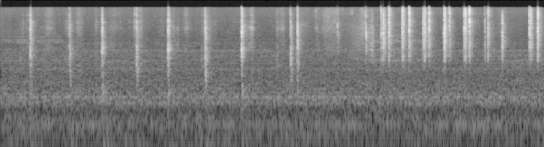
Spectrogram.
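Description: Long acrylic nails tap on the hollow yellow and black plastic housing of a cordless drill, making sharp, dry clicks with a bright edge that fade almost at once. The taps start slow and evenly spaced, then come in quicker clusters toward the end, over a steady low background hum.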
